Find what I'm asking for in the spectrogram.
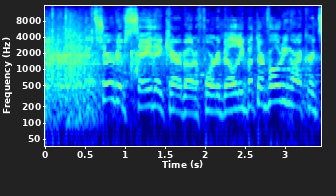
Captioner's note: some Applause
